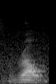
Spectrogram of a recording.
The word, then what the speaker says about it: rho: Pay attention that it is not p, right? It is a Greek letter. You pronounce it as rho simply.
